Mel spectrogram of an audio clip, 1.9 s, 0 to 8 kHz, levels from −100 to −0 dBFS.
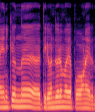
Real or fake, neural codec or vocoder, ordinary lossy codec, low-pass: real; none; none; 7.2 kHz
